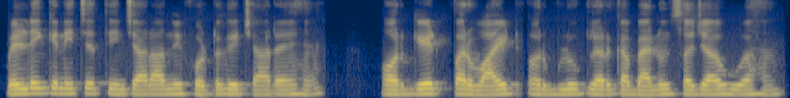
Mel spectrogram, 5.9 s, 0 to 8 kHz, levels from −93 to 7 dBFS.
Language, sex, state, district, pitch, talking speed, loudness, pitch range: Hindi, male, Jharkhand, Palamu, 140 Hz, 220 wpm, -18 LUFS, 140-145 Hz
